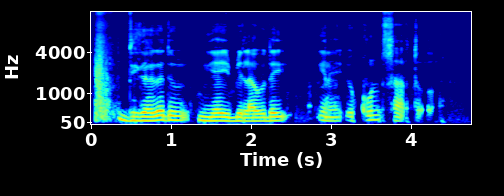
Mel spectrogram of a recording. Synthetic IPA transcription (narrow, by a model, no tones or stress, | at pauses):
d̪ɪɣaɣɐd̪ʊmjɛjbɪlaːwd̪ɛj | ɪnɛjʊkʰʊnsa̰ːrt̪ʰɔ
